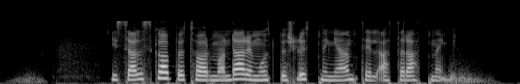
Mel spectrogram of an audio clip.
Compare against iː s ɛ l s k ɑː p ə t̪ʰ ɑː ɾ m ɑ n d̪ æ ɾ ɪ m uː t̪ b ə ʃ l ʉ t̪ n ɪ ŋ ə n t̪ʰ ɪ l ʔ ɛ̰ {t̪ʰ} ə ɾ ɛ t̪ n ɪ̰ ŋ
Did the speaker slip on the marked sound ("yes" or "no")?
yes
